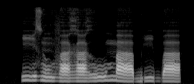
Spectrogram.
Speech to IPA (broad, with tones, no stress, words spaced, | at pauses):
iː˦zũ˨va˨ ɣa˨ɣuː˦ maː˨biː˦˨ba˨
